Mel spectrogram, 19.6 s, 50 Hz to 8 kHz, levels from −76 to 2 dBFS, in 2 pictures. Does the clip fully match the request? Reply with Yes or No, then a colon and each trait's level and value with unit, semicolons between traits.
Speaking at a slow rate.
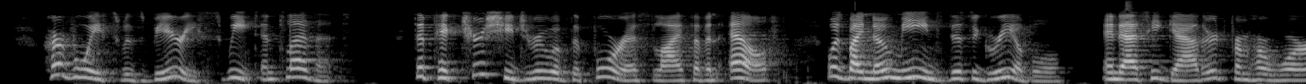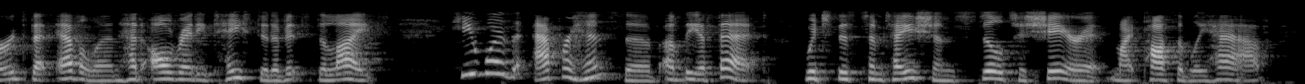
No: average, 165 wpm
